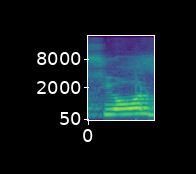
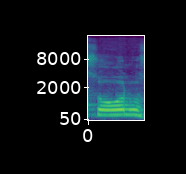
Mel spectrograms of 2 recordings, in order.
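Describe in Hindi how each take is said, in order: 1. यह नाम दो अक्षरों में बोला जाता है। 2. यह नाम एक ही अक्षर में बोला जाता है।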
